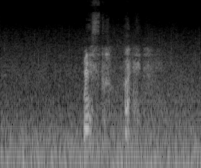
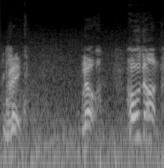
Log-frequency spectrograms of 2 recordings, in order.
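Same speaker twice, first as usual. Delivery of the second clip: urgent cry; 3 dB louder than usual. Acted. Handler pleads with dying man.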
